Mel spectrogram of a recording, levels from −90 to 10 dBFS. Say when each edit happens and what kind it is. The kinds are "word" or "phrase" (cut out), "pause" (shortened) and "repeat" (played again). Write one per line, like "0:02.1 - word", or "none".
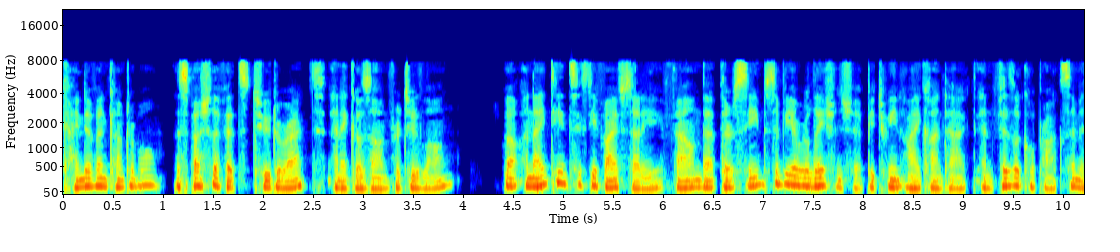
0:01.0 - pause
0:04.1 - pause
